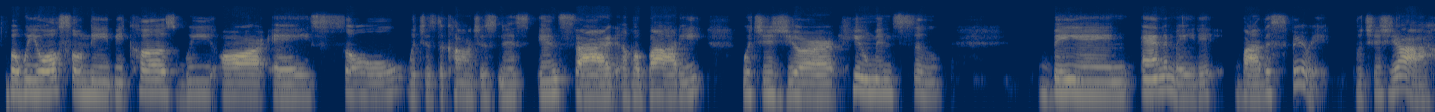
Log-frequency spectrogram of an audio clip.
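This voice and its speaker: A woman with a New York accent, host of her own podcast, giving an earnest, unhurried spoken sermon with many pauses. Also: sits low, fairly bright tone, muffled recording.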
